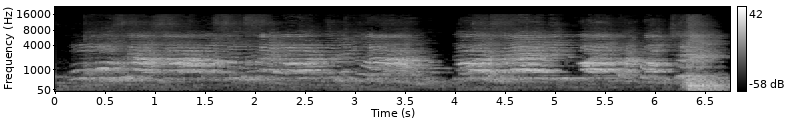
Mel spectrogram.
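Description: A group of women's voices chanting a recitation in unison, in phrases with short pauses between them. A loud thump comes near the end.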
